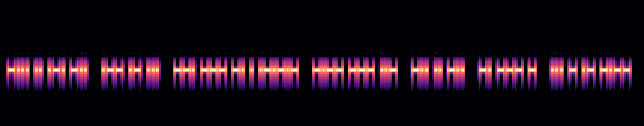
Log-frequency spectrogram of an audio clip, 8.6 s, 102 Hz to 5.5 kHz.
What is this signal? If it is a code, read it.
Morse code, heard as a keyed tone, about 40 wpm, 600 Hz. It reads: BIRD WAS GONE. YOU DID NOT STAY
